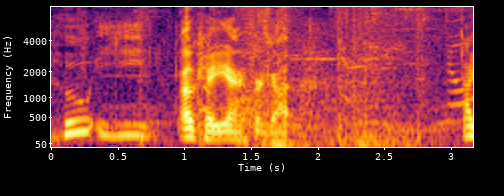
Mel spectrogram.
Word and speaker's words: Hou Yi: How do you pronounce the god that Cyclone's playing? Oh, it's Hui.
